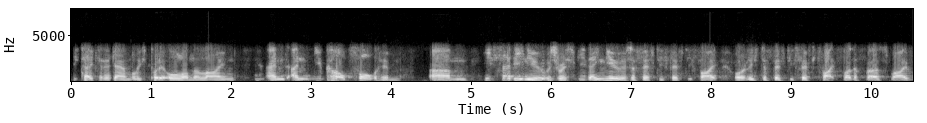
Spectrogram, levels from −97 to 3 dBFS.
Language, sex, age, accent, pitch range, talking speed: English, male, 40-59, British, 115-155 Hz, 240 wpm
